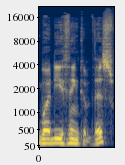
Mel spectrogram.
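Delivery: very low voice, fighting back laughter. Coop holds up a dress and asks her opinion, barely suppressing a smirk. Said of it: "Despite his vain attempts to contain a smirk".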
